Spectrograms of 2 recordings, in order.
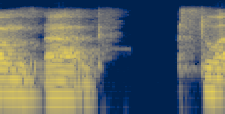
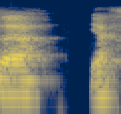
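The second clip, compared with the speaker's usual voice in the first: ordinary delivery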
